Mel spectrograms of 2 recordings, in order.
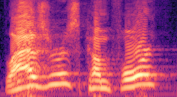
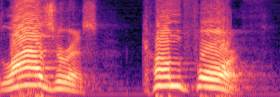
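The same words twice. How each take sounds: First: Loud, sing-song mock of the command; a scoffer parroting the call; a skeptic in the crowd loudly mocking the call; mocking shout. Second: Full-voiced, commanding shout; a booming command to wake the dead. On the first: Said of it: "Some probably thought, "He's losing it". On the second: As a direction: call the dead man out of the tomb. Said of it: "the idea is he shouted".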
